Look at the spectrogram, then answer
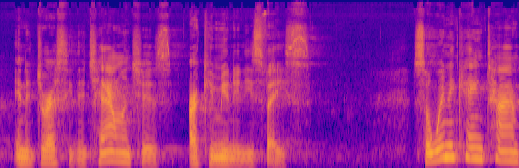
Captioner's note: none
